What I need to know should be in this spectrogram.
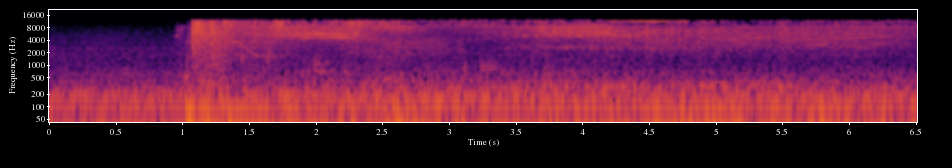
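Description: An electronic whoosh and crackle sounds sharply.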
